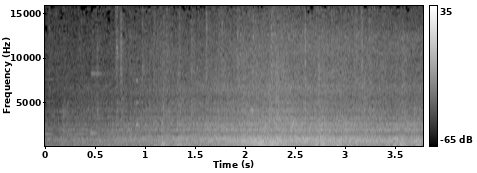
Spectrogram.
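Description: A train with a dining car rolls steadily along the rails on an April morning, a dense low rumble with a faint rhythmic clatter that swells slightly louder midway and holds, continuous, with no voices.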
